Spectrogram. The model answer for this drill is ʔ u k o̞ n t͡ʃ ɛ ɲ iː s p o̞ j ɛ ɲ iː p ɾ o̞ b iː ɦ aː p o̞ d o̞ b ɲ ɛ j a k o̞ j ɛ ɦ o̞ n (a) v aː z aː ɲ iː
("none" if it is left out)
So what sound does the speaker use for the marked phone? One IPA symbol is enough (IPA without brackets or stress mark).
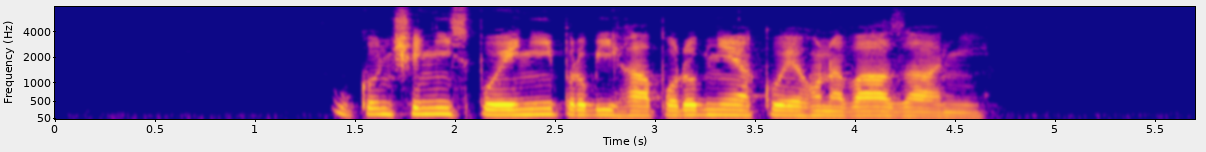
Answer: a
